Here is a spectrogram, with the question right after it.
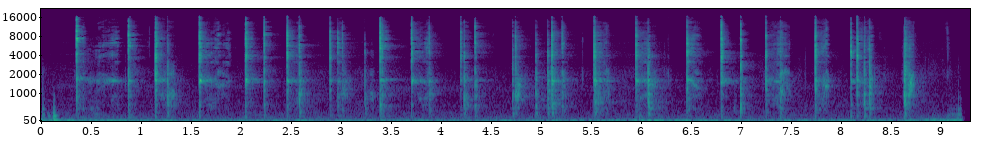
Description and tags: MOVEMisc stirring water in cup TAS H6
Recorded with a Zoom H6 and Stereo Capsule. Stirring a cup of water with a metal teaspoon.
